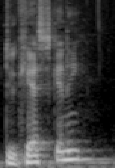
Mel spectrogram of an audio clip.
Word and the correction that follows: Duquesne: How do you pronounce that? – Duquesne. Yep.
